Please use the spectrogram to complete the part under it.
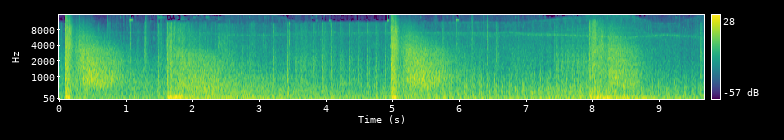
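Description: A sniper rifle fires loud, sharp shots that echo away.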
